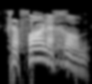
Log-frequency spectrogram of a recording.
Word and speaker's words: Capernaum: The Hebrew pronunciation for that village where Peter came from is Capernaum, and it means village of comfort.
